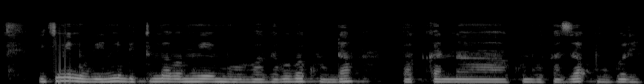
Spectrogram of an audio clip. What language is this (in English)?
Kinyarwanda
